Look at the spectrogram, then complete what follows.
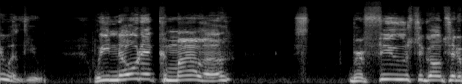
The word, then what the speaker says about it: Kamala: Okay, so not Kamala, Kamala. All right. Give me some time. I say it right sometime.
